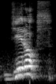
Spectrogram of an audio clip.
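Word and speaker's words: Xerox: কি বলি এটা এটা সাধারণত কি বলি না জেরক্স এটা বলি তো জেরক্স বলি দেখো জেরক্স বরকেন্দ্র উচ্চারণ হচ্ছে রক্স রক্স রক্স কস রক্স কস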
